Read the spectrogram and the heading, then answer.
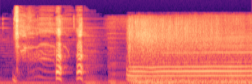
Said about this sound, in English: Slow motion jumping from explosion.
